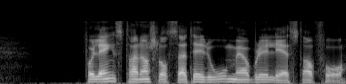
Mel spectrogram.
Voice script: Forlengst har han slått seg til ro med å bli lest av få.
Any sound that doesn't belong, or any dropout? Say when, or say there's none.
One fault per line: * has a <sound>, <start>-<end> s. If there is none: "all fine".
all fine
